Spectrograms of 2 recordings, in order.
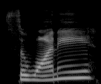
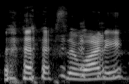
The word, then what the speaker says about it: Sewanee: He graduated from Sewanee. Did I pronounce that right? – Yeah. – Sewanee, the University of the South, with a Bachelor of Arts in Economics.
